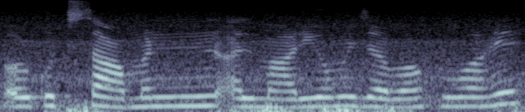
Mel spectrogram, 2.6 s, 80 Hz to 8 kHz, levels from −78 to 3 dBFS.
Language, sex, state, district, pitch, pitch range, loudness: Hindi, female, Madhya Pradesh, Dhar, 240 Hz, 230-250 Hz, -18 LUFS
